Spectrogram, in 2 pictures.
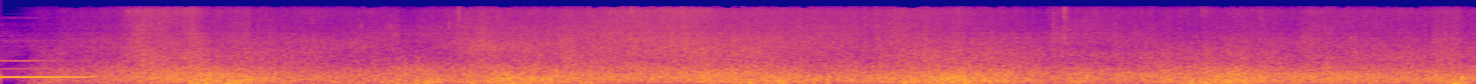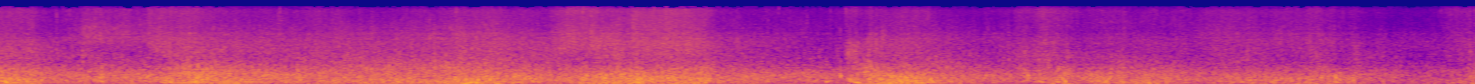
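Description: Ocean surf washing onto a beach, each wave swelling and receding every few seconds, fading somewhat near the end.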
